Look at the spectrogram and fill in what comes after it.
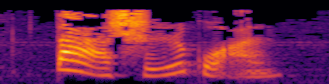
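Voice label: "大使馆", Mandarin Chinese; chinese flashcards; hsk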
